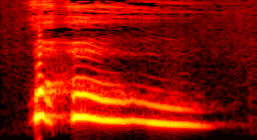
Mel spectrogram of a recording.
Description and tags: Just me shouting woo hoo and edited pitch with Audacity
